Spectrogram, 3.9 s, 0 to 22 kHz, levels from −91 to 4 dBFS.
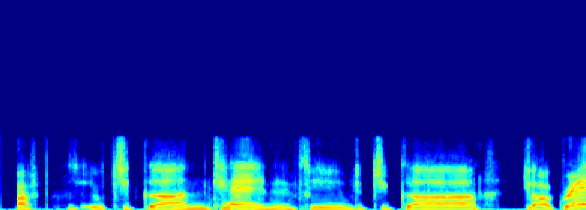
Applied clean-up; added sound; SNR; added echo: neural diffusion model UNIVERSE++.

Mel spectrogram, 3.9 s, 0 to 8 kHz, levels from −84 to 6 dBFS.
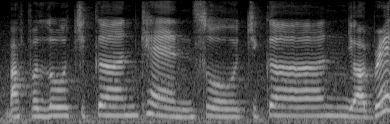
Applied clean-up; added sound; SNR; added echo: none; none; none; none.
